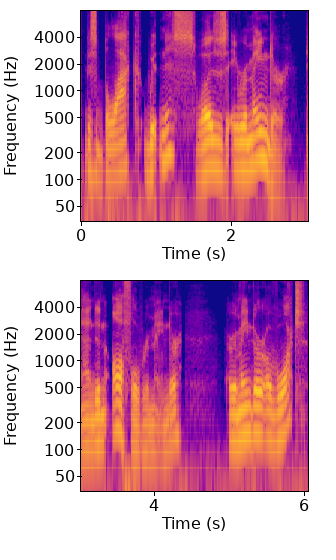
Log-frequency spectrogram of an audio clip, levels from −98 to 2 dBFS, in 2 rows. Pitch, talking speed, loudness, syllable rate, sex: 120 Hz, 130 wpm, -17 LUFS, 4.4 syllables/s, male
